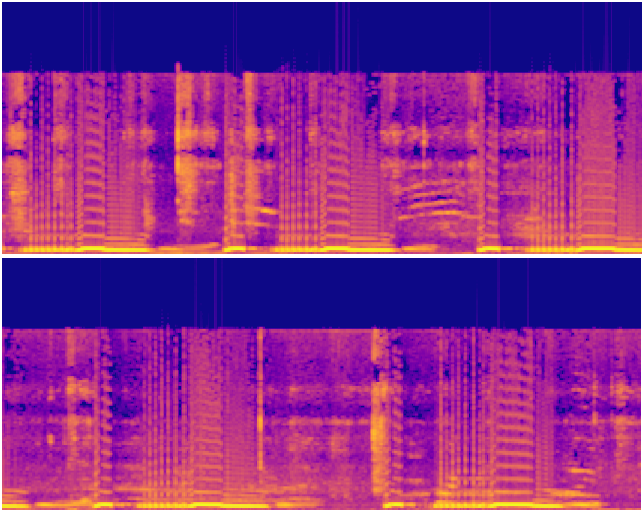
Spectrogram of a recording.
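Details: Persistently calling male local Barbary dove in 'nguku' style. About five coo phrases repeat every two seconds, each mellow and held, bending down, then flicking upward. Light clicks and a low background rumble.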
